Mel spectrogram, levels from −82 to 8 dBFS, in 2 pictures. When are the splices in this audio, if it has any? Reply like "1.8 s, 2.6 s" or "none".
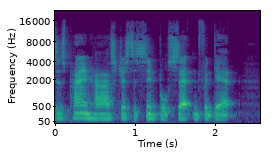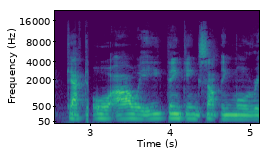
none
